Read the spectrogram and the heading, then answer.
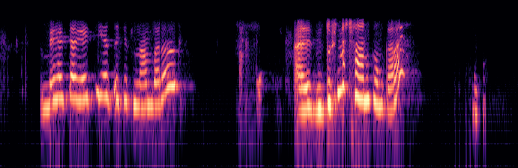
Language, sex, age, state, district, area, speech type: Kashmiri, female, 30-45, Jammu and Kashmir, Bandipora, rural, conversation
